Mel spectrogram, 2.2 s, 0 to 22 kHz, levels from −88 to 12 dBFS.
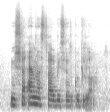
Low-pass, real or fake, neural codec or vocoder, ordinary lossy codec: none; fake; codec, 44.1 kHz, 7.8 kbps, Pupu-Codec; none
